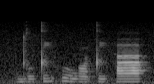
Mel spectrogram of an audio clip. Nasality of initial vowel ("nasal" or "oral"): oral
